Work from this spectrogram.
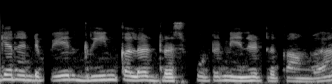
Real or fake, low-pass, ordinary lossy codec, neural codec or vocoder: real; 7.2 kHz; none; none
